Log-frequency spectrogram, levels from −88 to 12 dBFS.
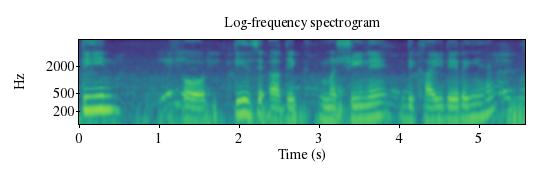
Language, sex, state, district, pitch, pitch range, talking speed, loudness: Hindi, male, Punjab, Kapurthala, 135 Hz, 125-165 Hz, 105 wpm, -15 LUFS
